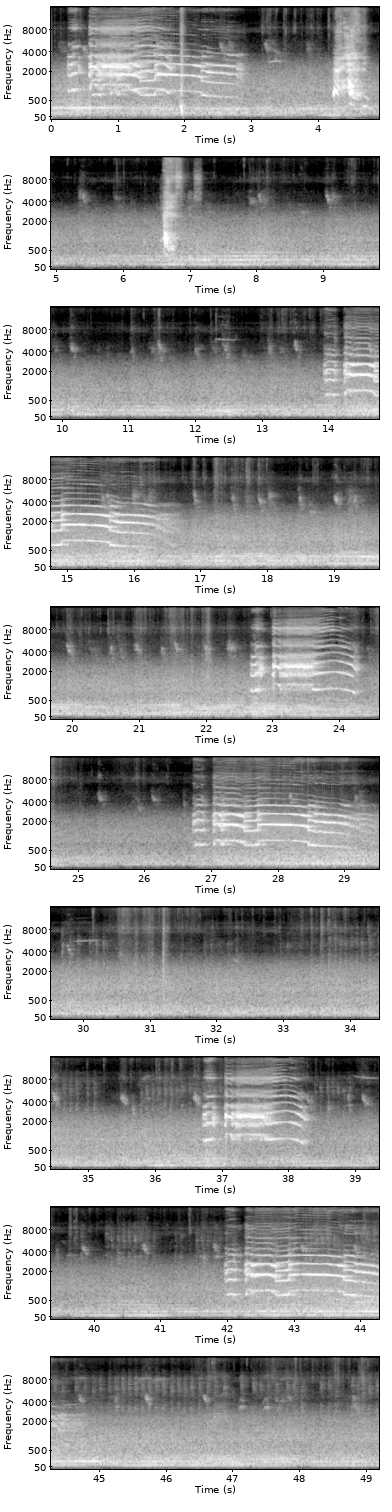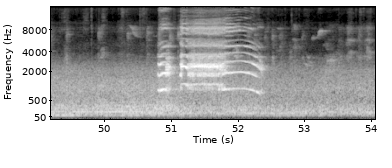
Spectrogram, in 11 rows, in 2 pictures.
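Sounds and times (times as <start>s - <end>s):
rooster crowing: 0.2s - 3.0s, 13.9s - 16.8s, 22.6s - 24.4s, 26.7s - 29.5s, 36.6s - 38.6s, 41.9s - 44.8s, 50.8s - 52.6s.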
